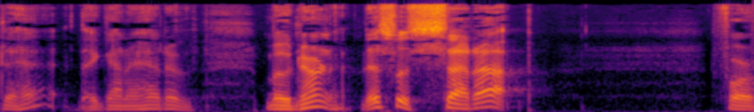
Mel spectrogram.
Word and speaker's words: Moderna: As a matter of fact, they pronounced their company's name at the time as Mode RNA. And then they changed it. They put the emphasis on a different syllable, and they called it Moderna.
